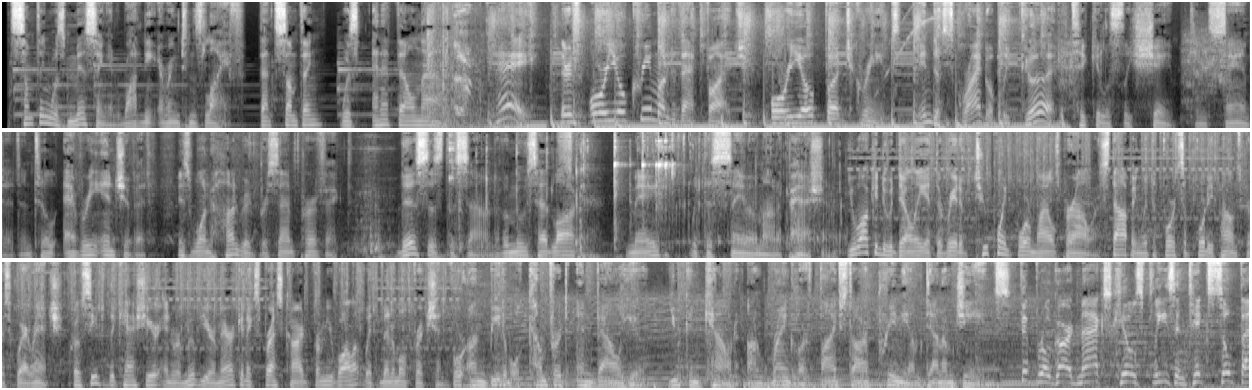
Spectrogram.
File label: Commercial Demo, voice over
